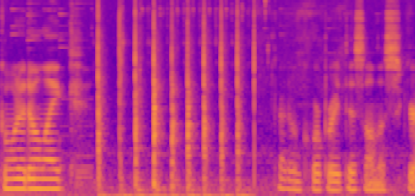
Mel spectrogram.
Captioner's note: pen tapping on Sketchbook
